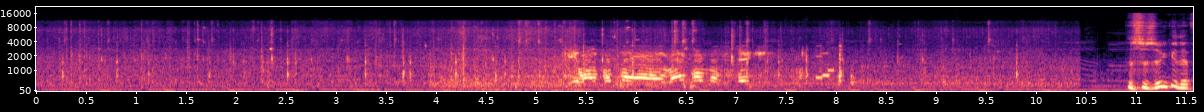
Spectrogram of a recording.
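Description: Tyres crunch over loose stones.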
